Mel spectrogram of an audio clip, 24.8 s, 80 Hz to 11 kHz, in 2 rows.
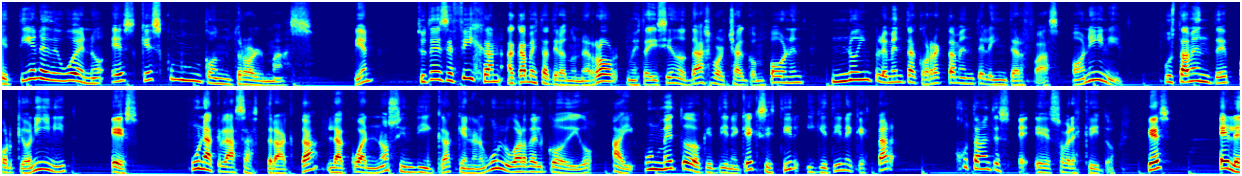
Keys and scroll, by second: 0.5 h, 1.1 h, 3.3 l, 3.9 l, 4.5 l, 5.3 d, 11.7 Escape, 12.9 j, 15.5 j, 17.3 o, 17.9 Return.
